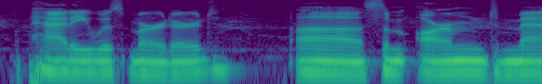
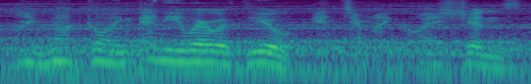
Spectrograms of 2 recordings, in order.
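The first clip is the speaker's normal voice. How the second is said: high-pitched, agitated refusal; frantic heroine; Rachel's defiant voice; 10 semitones higher than usual. Acted. Voicing Rachel refusing Mac.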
